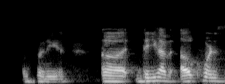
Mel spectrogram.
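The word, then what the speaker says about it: Aquinas: I don't know how to pronounce that. Aquinus. Aquinus.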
